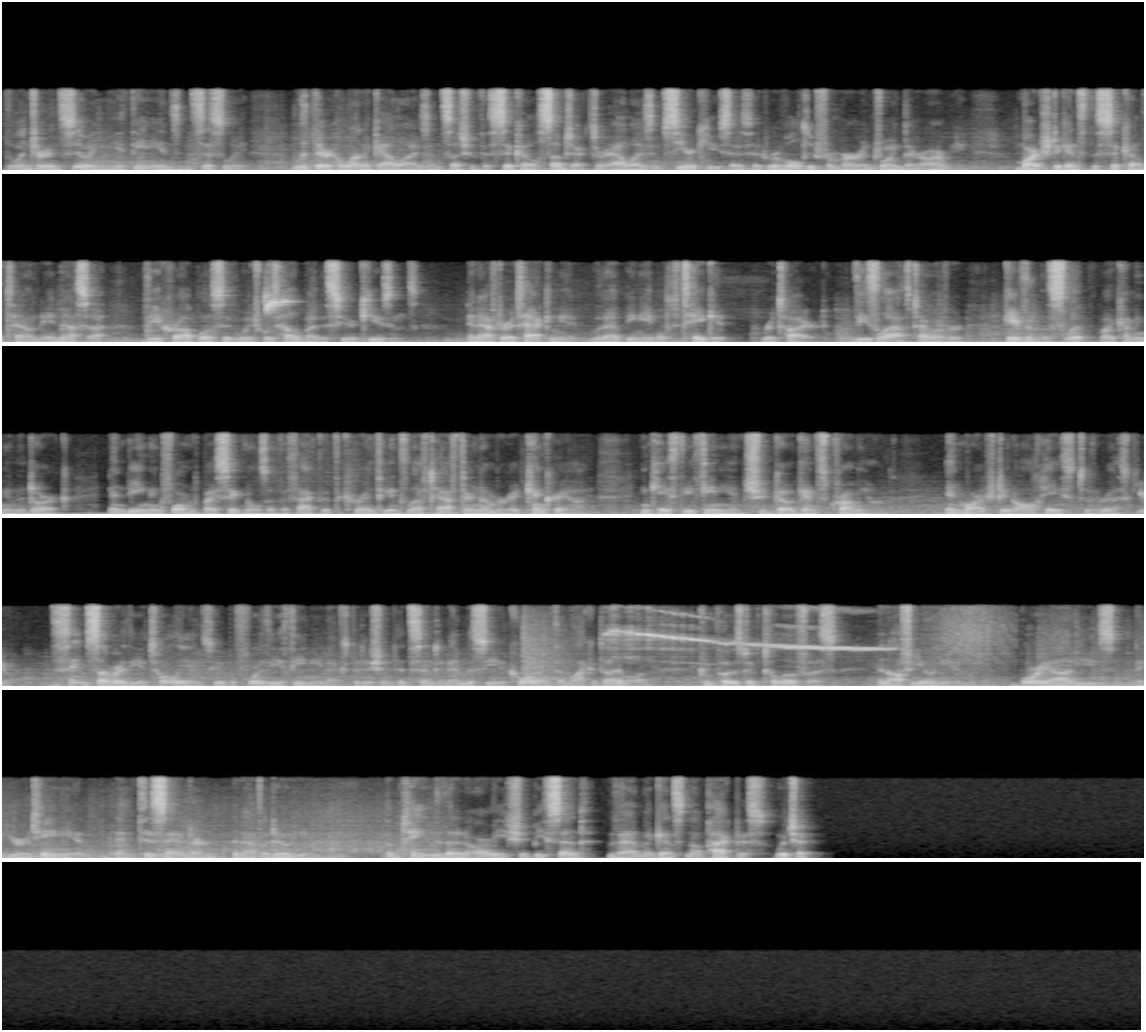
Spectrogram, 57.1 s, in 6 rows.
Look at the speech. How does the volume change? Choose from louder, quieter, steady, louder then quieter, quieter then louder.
steady.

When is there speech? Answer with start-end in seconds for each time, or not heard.
0.1-44.8.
